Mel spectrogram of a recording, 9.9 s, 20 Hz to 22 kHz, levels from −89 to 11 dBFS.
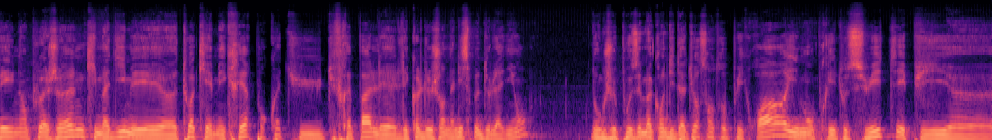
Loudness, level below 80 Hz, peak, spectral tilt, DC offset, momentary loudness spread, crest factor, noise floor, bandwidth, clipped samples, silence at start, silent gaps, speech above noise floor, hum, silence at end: -14 LUFS; -28 dBFS; -2 dBFS; -6 dB/octave; under 0.1%; 8 LU; 12 dB; -48 dBFS; 14 kHz; under 0.1%; 0 s; none; 35 dB; none; 0 s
